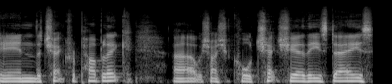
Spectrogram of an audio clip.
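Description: Very clean recording with a silent background, featuring a man with a British accent and a fairly high pitch. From Britain. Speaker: podcast industry news editor and host. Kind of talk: casual chat. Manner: hesitant, many fillers.

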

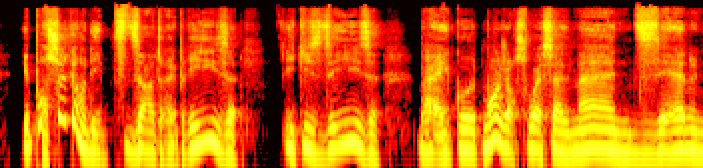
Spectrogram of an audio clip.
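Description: A man with a Quebec accent has a somewhat breathy, dark, mellow tone and a fairly high pitch with ordinary variation. The sound is dry and close with no echo, in a very clean recording with a silent background. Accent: Québécois French. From Quebec, Outaouais (Papineauville). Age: 40s. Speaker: podcast host and business speaker. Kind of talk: solo podcast monologue.

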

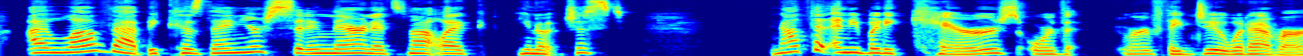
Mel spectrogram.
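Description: A woman's fairly high, animated voice at a very fast pace, lively in intonation, with a dry, close sound and no echo. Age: 50s. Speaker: podcast host. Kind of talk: casual chat.

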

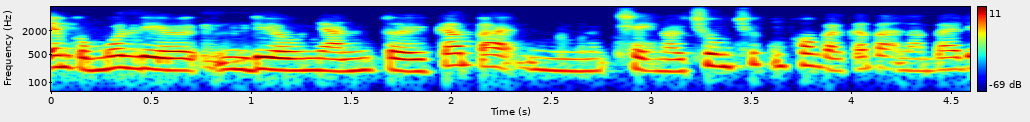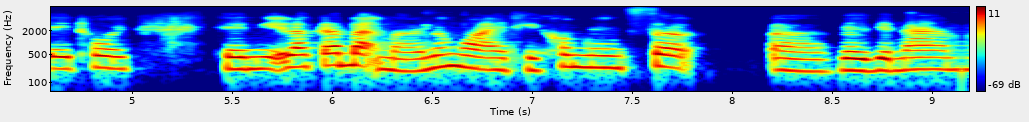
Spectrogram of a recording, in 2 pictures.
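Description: A woman with a normal speaking voice goes at a fairly quick pace, her fairly high pitch staying fairly even. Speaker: visual artist and creative director. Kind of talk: interview.

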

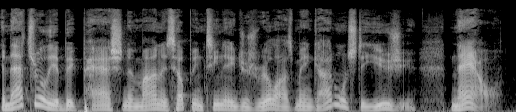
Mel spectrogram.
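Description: Speaking in a Southern US accent, the voice moves at a fairly quick pace with ordinary pitch variation. The recording is very clean, with a silent background. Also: man, medium pitch for a man. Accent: US South. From North Carolina. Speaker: youth ministry leader. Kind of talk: interview. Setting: on location in a historic theater.

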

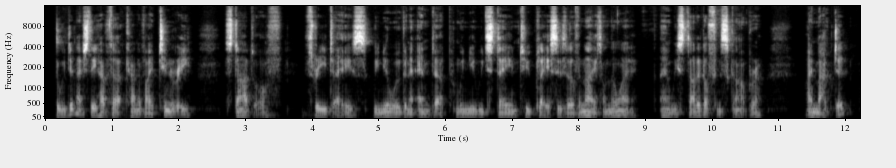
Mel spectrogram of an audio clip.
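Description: With an English accent, a man speaks at a moderate pace in a very deep, low pitch. His pitch variation is ordinary. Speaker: podcast co-host. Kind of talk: casual chat.

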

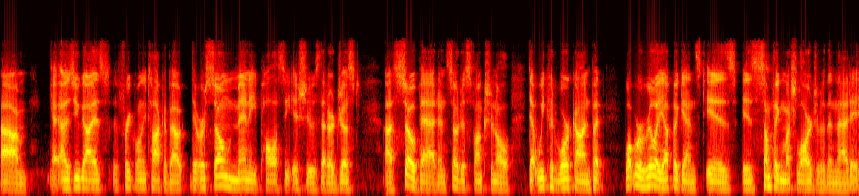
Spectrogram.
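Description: A man's fairly low voice with an American accent, at a moderate pace with ordinary pitch variation. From southwestern Virginia, Appalachia. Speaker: congressional candidate. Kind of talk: interview. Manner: halting.

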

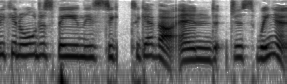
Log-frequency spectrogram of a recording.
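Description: An animated woman with an Australian accent, on a very clean recording with a silent background. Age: 20s. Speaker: podcast host and small business owner. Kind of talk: solo podcast monologue.

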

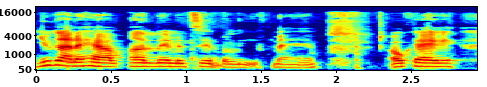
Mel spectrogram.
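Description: A woman speaks in an animated, bright and sharp tone. The recording is very clean with a silent background. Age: 40s. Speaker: cleaning business podcast host. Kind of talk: casual motivational talk.

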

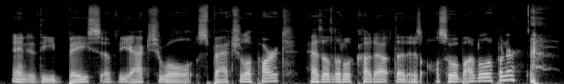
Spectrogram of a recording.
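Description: With lively intonation and a medium pitch, a man talks at a fairly quick pace in a dry, close recording with no echo. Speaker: podcast co-host. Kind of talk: casual chat. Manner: projects well.

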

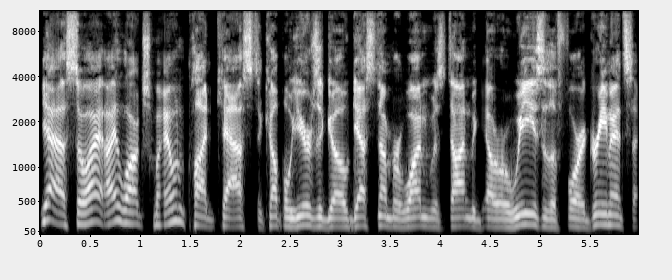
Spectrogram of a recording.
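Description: A plain, everyday voice from a man, medium in pitch, with ordinary pitch variation, very even loudness, a fairly quick pace and hardly any pauses, on a very clean recording with a silent background. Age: 50s. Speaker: marketer and entrepreneur. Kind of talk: casual interview.

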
